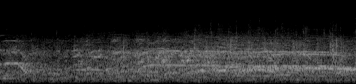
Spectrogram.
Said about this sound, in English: Don't clap. Don't clap. Stop it. You encourage that behavior.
